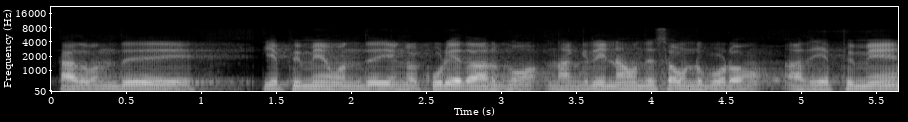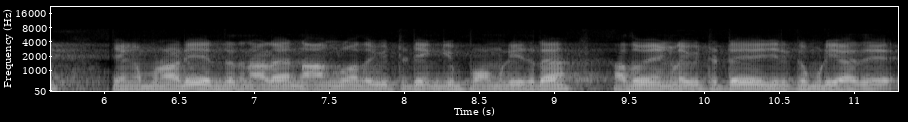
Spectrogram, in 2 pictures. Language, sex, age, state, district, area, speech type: Tamil, male, 18-30, Tamil Nadu, Krishnagiri, rural, spontaneous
